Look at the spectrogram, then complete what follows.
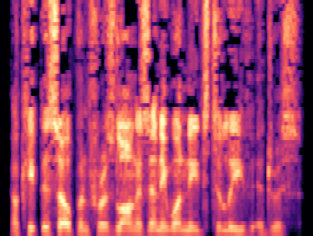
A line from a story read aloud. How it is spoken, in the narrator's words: she said, her voice firm and clear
